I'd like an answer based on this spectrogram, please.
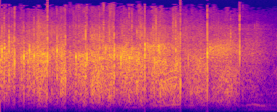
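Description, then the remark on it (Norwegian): An audience claps steadily in a dense, sustained wash of applause with scattered sharp hand-claps standing out, fading slightly toward the end. “Du kan klappe for det var bra.”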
